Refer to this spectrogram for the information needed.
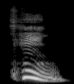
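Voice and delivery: King in American English, no extra vowel; English King, barely voiced G; closed final G. Shown as a demonstration. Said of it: "Então, perceba".

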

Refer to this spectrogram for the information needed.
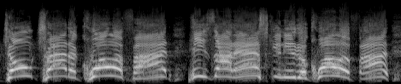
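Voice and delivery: loud and high, hammering qualify; shouted exhortation. Acted. Preacher warning the church, loud shout. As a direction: shout it at the congregation.

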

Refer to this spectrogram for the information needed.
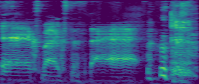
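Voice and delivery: hammed-up creepy dying imitation; horror-movie dying. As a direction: stretch it out like a dying victim's last words. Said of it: "how you would say it when you're in a horror movie dying".

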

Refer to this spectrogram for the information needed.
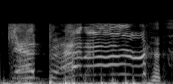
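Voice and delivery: slow shout. Acted. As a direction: stretch out a comic yell. Mock guard yelling at patient.

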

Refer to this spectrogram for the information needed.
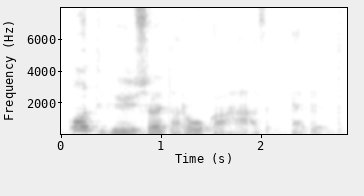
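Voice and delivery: usual speaking voice

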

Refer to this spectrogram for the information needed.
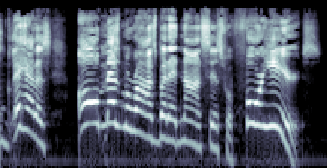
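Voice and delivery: normal talking voice

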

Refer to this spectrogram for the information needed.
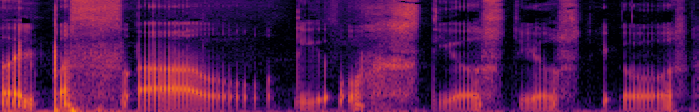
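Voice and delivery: low breathy whisper of pity. Pretend. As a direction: sigh over her younger self, whispering. Pities her past self.

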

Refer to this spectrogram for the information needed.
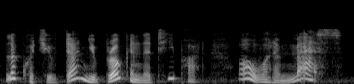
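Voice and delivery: high-pitched, dismayed outcry; astonished cry. A narrator's reading. Fenella scolds the dog over the broken teapot, astonished. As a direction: exclaim in astonishment, pitch jumping up. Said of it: "cried Fe-, Fenella in astonishment".

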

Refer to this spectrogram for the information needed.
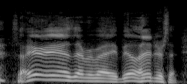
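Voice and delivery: high, quickening announcer call; retold host introduction. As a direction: announce the guest to the room.

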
